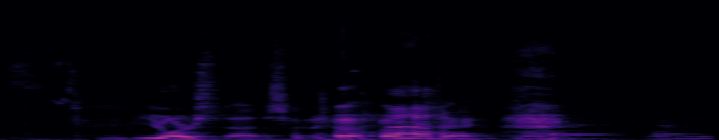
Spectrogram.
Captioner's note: chuckles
